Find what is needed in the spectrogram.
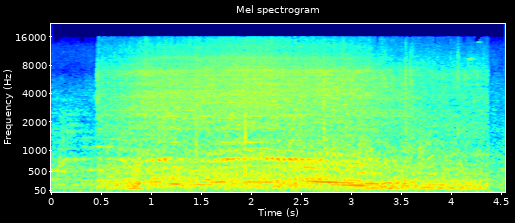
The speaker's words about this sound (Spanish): Él aceleró el motor unos instantes.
